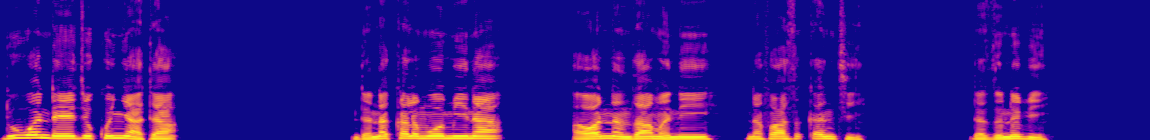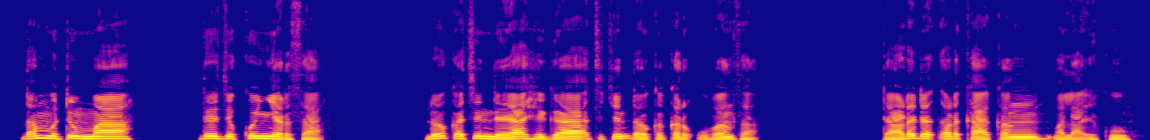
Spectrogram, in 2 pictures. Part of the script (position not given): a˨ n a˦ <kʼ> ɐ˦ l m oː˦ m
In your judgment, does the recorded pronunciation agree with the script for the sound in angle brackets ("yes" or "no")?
no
